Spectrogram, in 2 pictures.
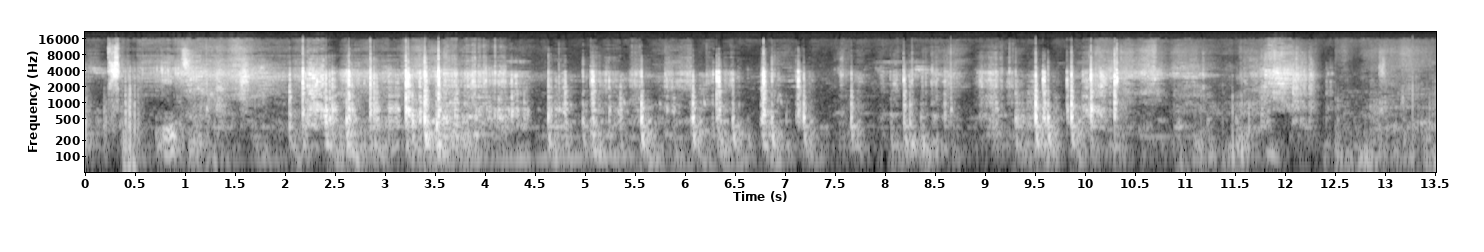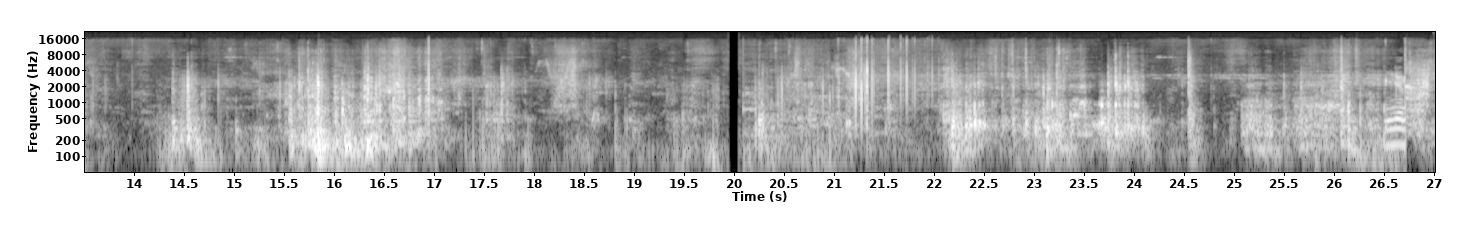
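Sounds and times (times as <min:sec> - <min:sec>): scraping and rubbing on casing: 0:01.2 - 0:13.8.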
